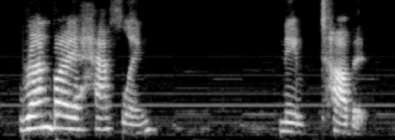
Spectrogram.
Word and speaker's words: Tobbit: And it is run by a halfling named Tobbit. Tobbit. Spelled like Hobbit, but with a T.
